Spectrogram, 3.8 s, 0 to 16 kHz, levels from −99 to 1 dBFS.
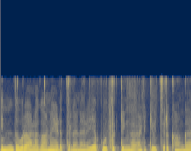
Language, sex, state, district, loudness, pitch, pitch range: Tamil, female, Tamil Nadu, Nilgiris, -17 LUFS, 200 Hz, 190-225 Hz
